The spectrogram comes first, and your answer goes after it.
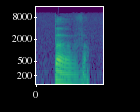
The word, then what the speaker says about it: peuvent: ils peuvent, repeat, ils peuvent, okay, so as usual you've got this ENT at the end, but then you don't pronounce it, you only pronounce ils peuvent, okay, and well, last but not least, elle.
